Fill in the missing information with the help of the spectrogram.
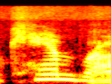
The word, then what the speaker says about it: Canberra: Big wave to both of you from Canberra. Canberra. Which you Canberra. – Early pronounced. Oh, Canberra. Ah. Which you early pronounced almost correctly. Canberra.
